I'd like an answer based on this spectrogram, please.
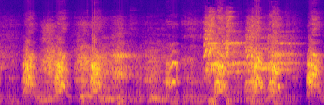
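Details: Short, dense run of excited barks and yips as Buster answers dogs barking on a television, the barks following each other about every half second.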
